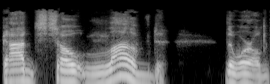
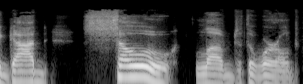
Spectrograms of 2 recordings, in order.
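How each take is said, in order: First: Slow, with "loved" pushed; "God so loved" leaning on "loved", then "the world"; weight on "loved"; stress on LOVED. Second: Slow, drawn-out "so" leaned on; "God so loved the world" with the weight on "so"; stress on SO. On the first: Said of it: "emphasize a different word each time". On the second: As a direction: lean hard on "so". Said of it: "And then you would say". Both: Shown as a demonstration.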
